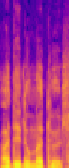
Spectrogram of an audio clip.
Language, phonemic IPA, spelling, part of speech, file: French, /a.de.nɔ.ma.tøz/, adénomateuse, adjective, Fr-adénomateuse.ogg
- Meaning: feminine singular of adénomateux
